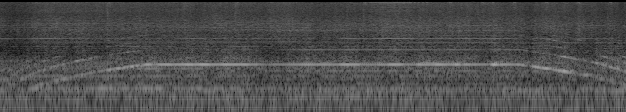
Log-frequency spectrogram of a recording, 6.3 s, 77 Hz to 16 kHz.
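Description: Stepper motors of a 3D-printed Thor robot arm whining as the arm swings. The pitch rises over the first second and a half as the motors speed up, holds steady for about four seconds, then falls as they slow to a stop near the end.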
